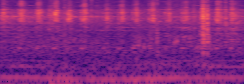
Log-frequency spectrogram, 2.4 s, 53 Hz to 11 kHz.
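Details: Mercedes W222 S-Class, heard from outside while turning the steering wheel: rapid sharp ticking over low road rumble, heard on both sides; CV joint clicking when turning.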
